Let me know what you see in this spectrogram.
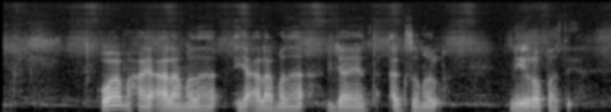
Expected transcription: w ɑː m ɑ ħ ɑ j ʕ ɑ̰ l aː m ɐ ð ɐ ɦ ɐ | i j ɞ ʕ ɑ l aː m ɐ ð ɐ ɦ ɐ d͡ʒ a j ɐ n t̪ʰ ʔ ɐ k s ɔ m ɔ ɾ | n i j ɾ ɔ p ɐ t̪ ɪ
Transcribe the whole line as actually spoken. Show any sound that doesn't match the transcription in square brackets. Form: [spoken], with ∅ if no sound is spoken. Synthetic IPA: w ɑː m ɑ ħ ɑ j ʕ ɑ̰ l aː m ɐ ð ɐ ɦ ɐ | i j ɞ ʕ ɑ l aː m ɐ ð ɐ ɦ ɐ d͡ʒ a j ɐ n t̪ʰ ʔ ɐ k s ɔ [n] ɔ [l] | n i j ɾ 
